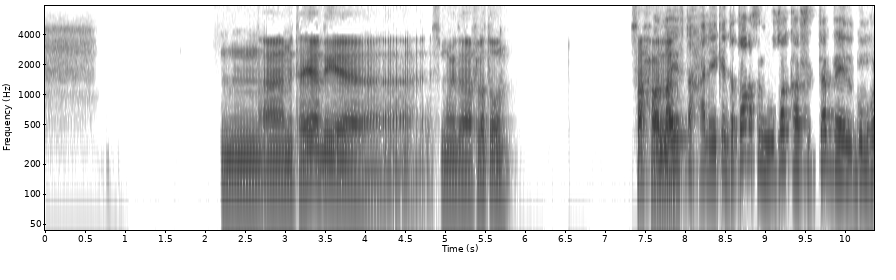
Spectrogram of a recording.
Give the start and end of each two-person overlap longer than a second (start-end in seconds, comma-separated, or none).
none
